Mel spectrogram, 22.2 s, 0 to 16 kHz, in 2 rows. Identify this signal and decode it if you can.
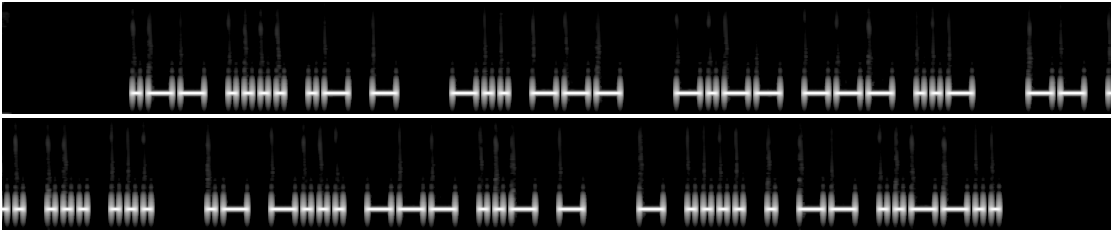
Morse code, heard as a keyed tone, about 16 wpm, 700 Hz. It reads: WHAT DO YOU MISS ABOUT THEM?
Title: Sentences from Top 1000 Words - Review Part 3 - 15wpm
